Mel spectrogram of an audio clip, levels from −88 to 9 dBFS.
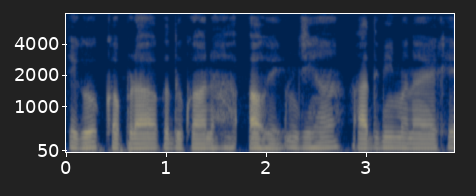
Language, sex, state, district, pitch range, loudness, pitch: Hindi, male, Chhattisgarh, Sarguja, 105-110 Hz, -33 LUFS, 105 Hz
